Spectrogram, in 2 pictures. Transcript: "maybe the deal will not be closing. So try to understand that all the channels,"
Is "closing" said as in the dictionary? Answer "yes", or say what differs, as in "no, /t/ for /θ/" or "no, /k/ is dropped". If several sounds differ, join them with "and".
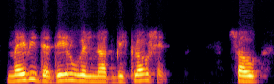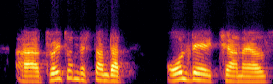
no, /s/ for /z/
